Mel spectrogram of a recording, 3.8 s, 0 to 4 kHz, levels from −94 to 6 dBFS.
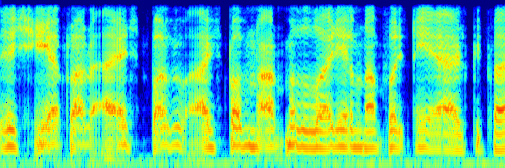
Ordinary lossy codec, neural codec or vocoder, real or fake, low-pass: none; autoencoder, 22.05 kHz, a latent of 192 numbers a frame, VITS, trained on many speakers; fake; 3.6 kHz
